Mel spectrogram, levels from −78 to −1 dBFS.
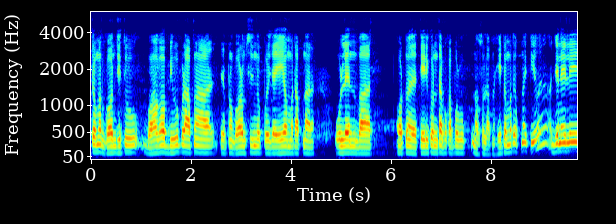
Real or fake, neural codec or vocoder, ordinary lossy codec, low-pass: real; none; none; 5.4 kHz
